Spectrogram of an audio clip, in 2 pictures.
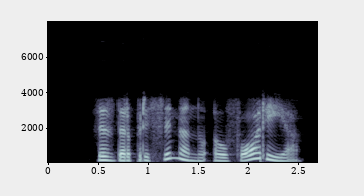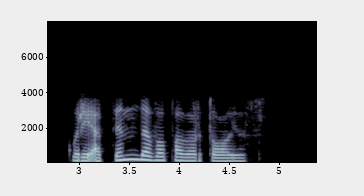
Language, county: Lithuanian, Vilnius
